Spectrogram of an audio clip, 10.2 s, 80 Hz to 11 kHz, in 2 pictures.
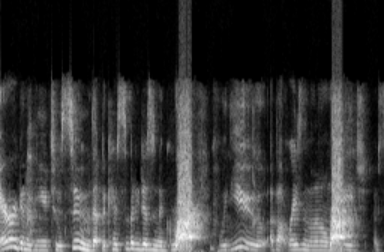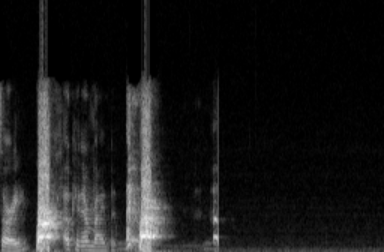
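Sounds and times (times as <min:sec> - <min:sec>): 
speech: 0:00.0 - 0:07.4
dog barking: 0:02.3 - 0:02.8, 0:04.4 - 0:04.8, 0:05.6 - 0:06.0, 0:06.8 - 0:07.4.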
